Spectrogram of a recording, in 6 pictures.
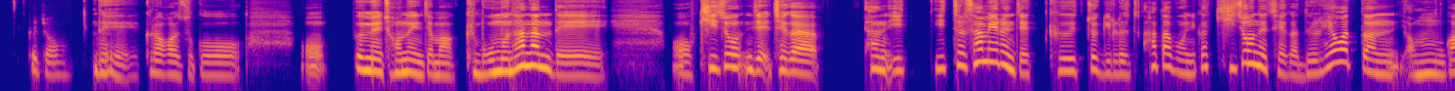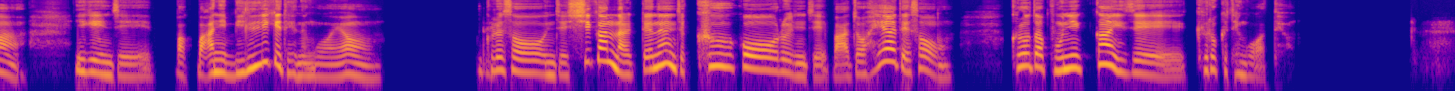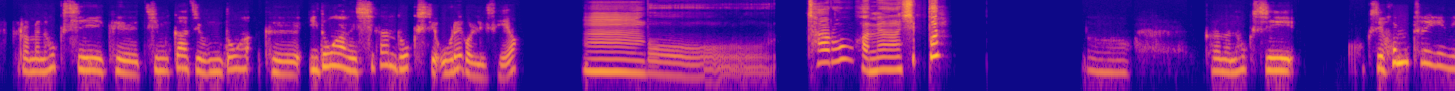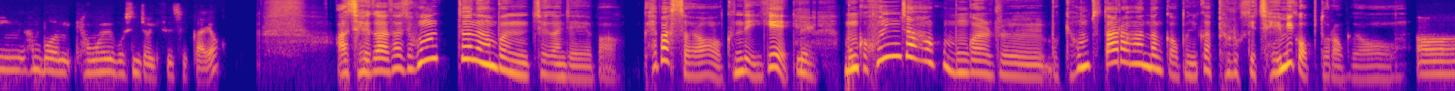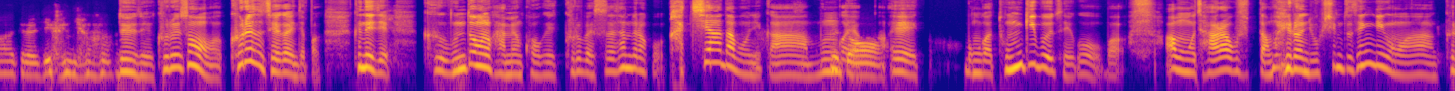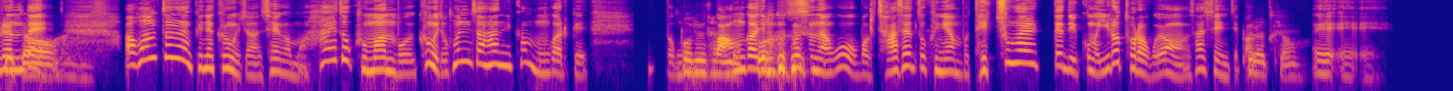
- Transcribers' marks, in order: tapping; other background noise; in English: "짐까지"; laughing while speaking: "그러시군요"; sniff; laughing while speaking: "뭐 이런"; laugh; laugh
- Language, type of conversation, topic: Korean, advice, 요즘 시간이 부족해서 좋아하는 취미를 계속하기가 어려운데, 어떻게 하면 꾸준히 유지할 수 있을까요?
